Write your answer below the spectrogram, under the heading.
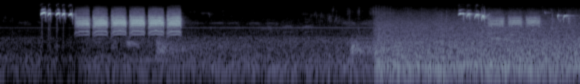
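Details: Black-capped chickadee giving its chick-a-dee call: a few high, thin introductory notes, then about six harsh, buzzy 'dee' notes in quick succession. After a quiet gap a second, shorter series sounds over steady rushing background noise.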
